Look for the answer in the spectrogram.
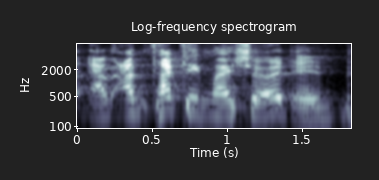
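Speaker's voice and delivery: a hint of a mock politician; half-hearted impression, breaking into laughter; Rudy Giuliani. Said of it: "Do a Giuliani".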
